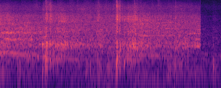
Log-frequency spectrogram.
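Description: Tennis balls struck by rackets in a rally on an indoor court under an inflatable dome: sharp pops, the loudest about a second in and again past two seconds, with fainter knocks between, over a steady hall hum.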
